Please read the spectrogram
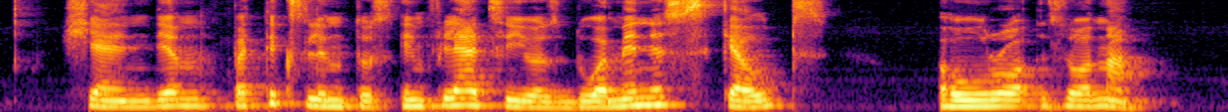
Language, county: Lithuanian, Klaipėda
